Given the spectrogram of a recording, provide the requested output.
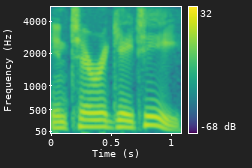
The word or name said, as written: interrogatee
